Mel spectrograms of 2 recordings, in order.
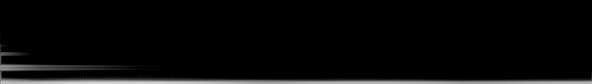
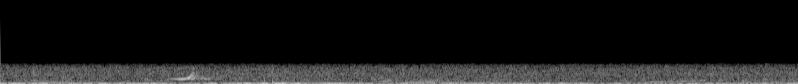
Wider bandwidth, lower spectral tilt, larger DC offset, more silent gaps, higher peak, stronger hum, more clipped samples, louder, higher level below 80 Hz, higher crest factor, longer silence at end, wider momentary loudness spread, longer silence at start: first, 1.6 kHz vs 1 kHz; second, -12 dB/octave vs -17 dB/octave; second, under 0.1% vs 1%; neither; about the same, -8 dBFS vs -10 dBFS; neither; neither; first, -21 LUFS vs -34 LUFS; first, -18 dBFS vs -30 dBFS; about the same, 10 dB vs 14 dB; about the same, 0 s vs 0 s; first, 14 LU vs 7 LU; about the same, 0 s vs 0 s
